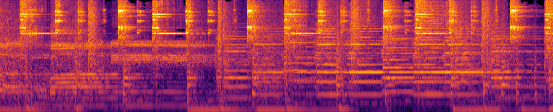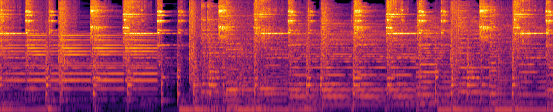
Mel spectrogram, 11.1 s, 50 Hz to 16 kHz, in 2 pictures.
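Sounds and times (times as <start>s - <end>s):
woman singing devotional song: 0.0s - 3.0s
held instrumental notes: 0.0s - 11.0s
regular drum beat: 0.0s - 11.0s.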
